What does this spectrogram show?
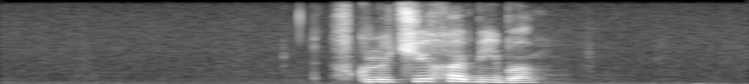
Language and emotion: Russian, neutral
